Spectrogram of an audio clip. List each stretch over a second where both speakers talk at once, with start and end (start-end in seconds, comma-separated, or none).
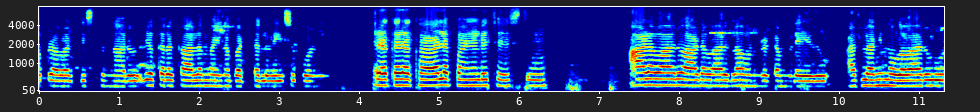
none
